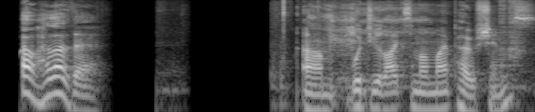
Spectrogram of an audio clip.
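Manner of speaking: put-on very posh, plummy upper-class British accent. Voicing the Jizzard greeting customers at his shop: posh British accent. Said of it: "a very posh British accent".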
